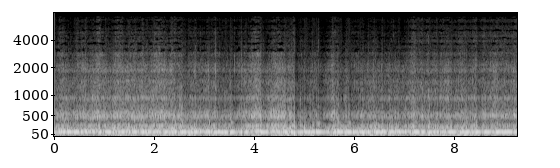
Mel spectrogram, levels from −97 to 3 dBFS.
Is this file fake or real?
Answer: real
